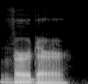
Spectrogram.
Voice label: "verdure", en US; gcompris

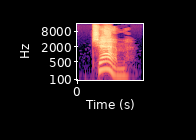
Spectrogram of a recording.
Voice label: "gem", en GB; gcompris

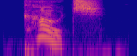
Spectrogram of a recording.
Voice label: "coach", en US; gcompris

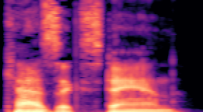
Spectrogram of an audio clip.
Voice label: "kazakhstan", en US; gcompris; geography

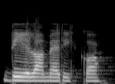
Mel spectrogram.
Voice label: "south america", hu; gcompris; geography

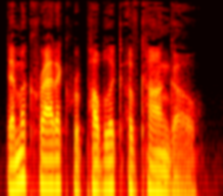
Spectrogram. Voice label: "democratic republic of congo", en_US; gcompris; geography

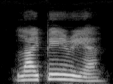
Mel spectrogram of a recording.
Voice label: "liberia", en GB; gcompris

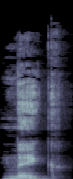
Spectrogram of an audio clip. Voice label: "wart", ro; gcompris

